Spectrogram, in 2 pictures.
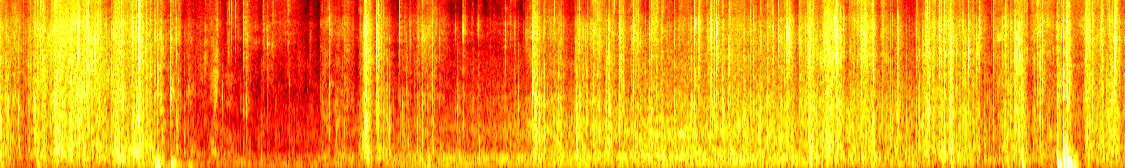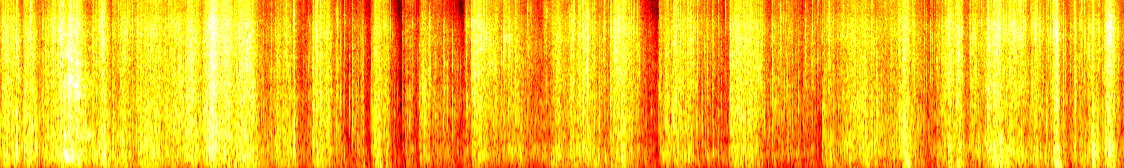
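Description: Plastic packaging bag crinkling and rustling as it is handled and opened, with a single sharp knock about halfway through.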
